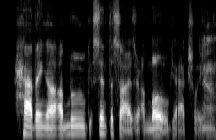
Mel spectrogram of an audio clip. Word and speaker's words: Moog: um and then having a moog synthesizer a moog actually pronounced a new instrument with an old-style song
